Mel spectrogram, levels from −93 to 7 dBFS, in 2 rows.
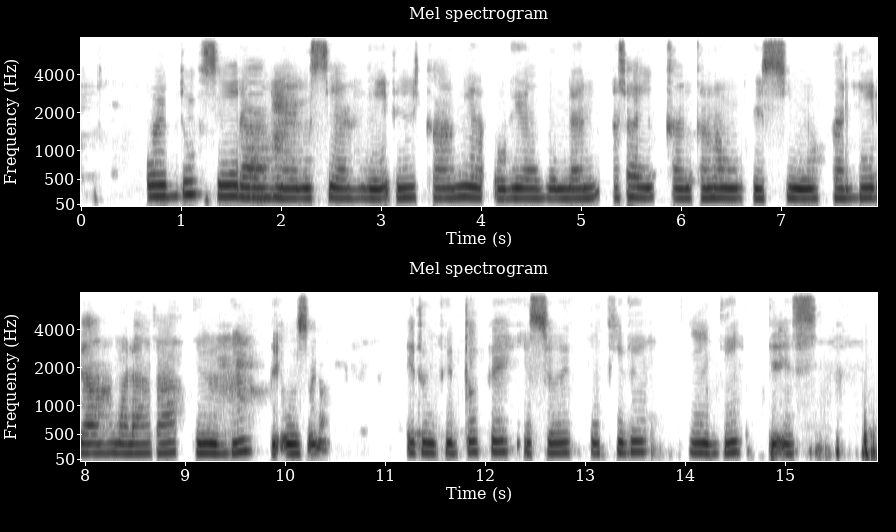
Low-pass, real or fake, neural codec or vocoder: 7.2 kHz; fake; codec, 44.1 kHz, 3.4 kbps, Pupu-Codec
